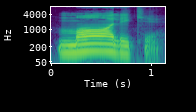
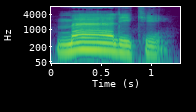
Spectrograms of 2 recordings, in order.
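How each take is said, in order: First: مالکه with a Persian-style rounded alef, slow; wrong Persian vowel. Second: مالکه with a bright open Arabic alef, slow; correct Arabic vowel. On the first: Teacher showing students the wrong reading of مالکه, Persian vowel. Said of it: "نمیگیم مالکه". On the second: Teacher showing students the correct reading of مالکه, open alef. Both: Shown as a demonstration.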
